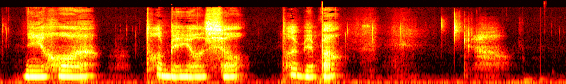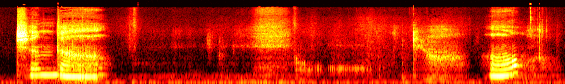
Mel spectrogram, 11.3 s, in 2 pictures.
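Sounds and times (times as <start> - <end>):
speech: 0.2 - 1.0, 1.6 - 3.5, 5.8 - 6.8, 10.6 - 11.0
stomach growling: 8.6 - 9.6.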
